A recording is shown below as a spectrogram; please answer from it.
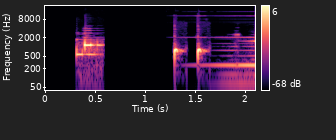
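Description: Pop sound effects of an animated intro: one short pop, then two quick plops with a falling pitch about a second later, followed by a low held tone that swells toward a music sting.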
